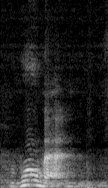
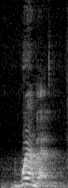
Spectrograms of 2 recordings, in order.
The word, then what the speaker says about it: women: word should be pronounced women see ya Wednesday oh so listener relax your lips be sure that they are not overly rounded and number two make the vowel short play while you're so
